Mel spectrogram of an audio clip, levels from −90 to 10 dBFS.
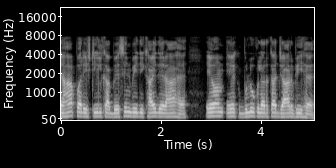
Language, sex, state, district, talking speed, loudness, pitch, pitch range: Hindi, male, Jharkhand, Palamu, 215 wpm, -14 LUFS, 135 Hz, 125-140 Hz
